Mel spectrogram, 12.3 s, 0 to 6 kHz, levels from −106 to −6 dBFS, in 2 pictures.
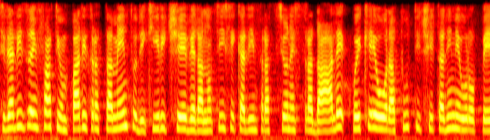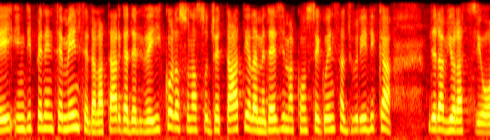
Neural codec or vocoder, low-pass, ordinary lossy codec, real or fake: codec, 16 kHz, 4 kbps, X-Codec, HuBERT features, trained on LibriSpeech; 5.4 kHz; none; fake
